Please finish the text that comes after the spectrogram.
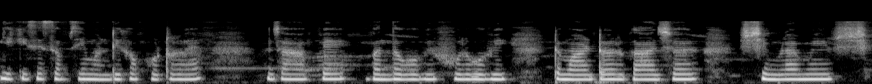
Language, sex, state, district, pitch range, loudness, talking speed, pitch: Hindi, female, Bihar, Patna, 235-245 Hz, -15 LUFS, 115 wpm, 240 Hz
